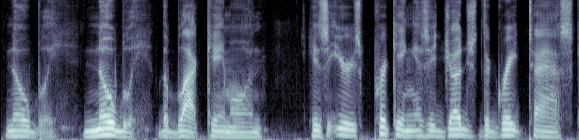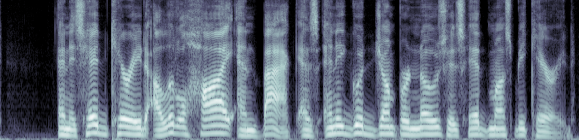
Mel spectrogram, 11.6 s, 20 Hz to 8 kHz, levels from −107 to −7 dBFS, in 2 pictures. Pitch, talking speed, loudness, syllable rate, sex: 120 Hz, 175 wpm, -20 LUFS, 4.2 syllables/s, male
